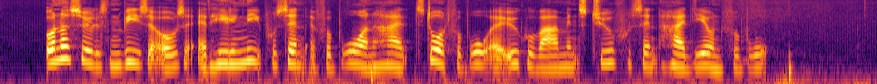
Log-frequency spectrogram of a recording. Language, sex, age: Danish, female, 23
